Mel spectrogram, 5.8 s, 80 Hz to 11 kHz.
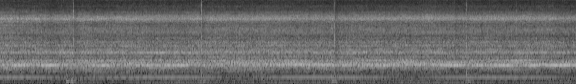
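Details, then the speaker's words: Stenner peroxide injection pump for well water, after tube replacement, dial turned back to about 5 for a final run; even motor whine with a soft click about every 1.3 seconds as the rollers pass. Smooth, steady, healthy; normal pump running. "Ours is running, I would say, perfectly level or straight or whatever."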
